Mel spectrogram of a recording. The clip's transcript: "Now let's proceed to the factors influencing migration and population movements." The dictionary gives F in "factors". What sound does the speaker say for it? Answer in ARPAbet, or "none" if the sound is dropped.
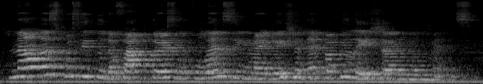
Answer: P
